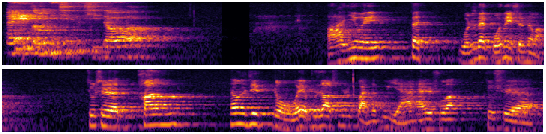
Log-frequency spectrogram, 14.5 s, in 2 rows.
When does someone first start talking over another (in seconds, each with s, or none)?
none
